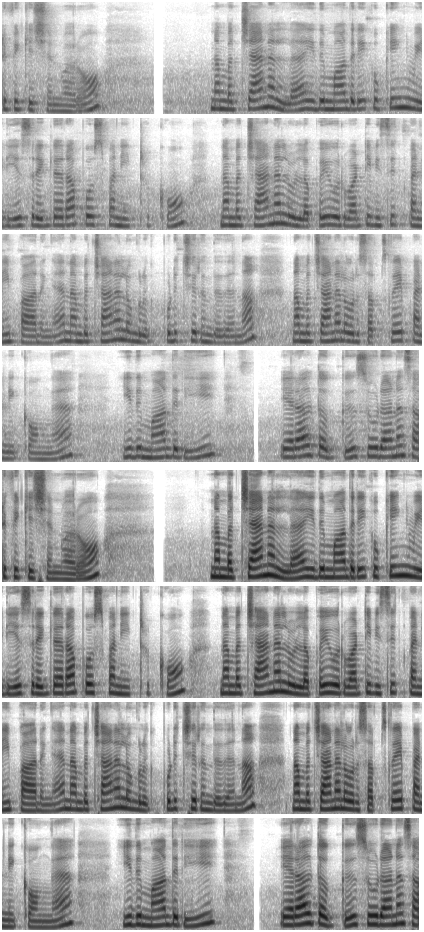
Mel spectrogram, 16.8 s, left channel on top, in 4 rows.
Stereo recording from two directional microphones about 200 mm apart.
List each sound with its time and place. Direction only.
0.0 s a woman's voice: 40° right (ahead or behind)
